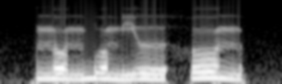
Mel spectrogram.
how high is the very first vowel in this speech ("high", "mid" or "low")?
mid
